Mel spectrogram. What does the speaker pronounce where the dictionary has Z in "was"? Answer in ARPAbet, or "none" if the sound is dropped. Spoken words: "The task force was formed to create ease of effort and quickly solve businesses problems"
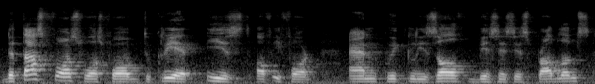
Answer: S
